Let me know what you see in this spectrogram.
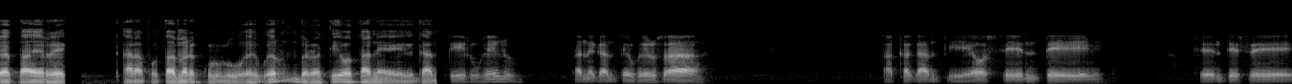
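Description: In this speech clip the sound cuts out abruptly from 0.65 to 0.82 s, a gap of about 170 ms, then resumes with "araputa mere kululu ehu". This is a playback stall, most likely the player running short of data or its thread being blocked until it caught up. After "eru berarti o tane", at 4.36 s, there is an 80 ms silence, and from there to the end the audio turns dull and boxy, roughly 5 dB quieter and with a new noise floor about 40 dB below the signal. This is the input switched to a poorer device, likely a narrower-band microphone or a headset's call profile.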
